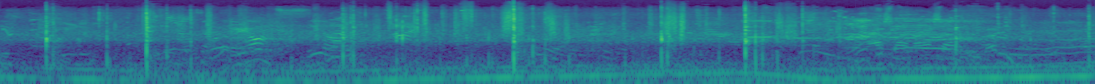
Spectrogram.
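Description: Tennis rackets striking the ball in a doubles rally: sharp knocks at irregular spacing, from about half a second to a second and a half apart, the loudest about a second and a half in and again around five seconds in, with voices in the background.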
